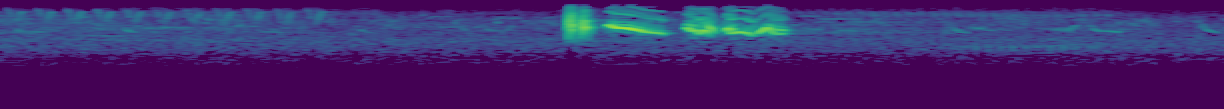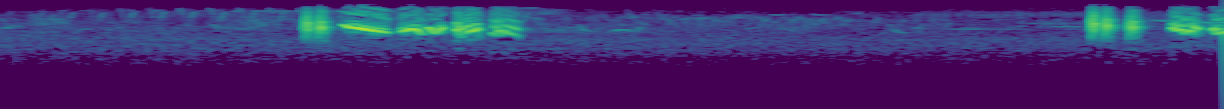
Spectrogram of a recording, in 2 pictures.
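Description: A songbird singing the same short warbled phrase, each about a second long, roughly every four seconds: three times, with a fourth starting near the end. Fainter high chirps sound between the phrases.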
